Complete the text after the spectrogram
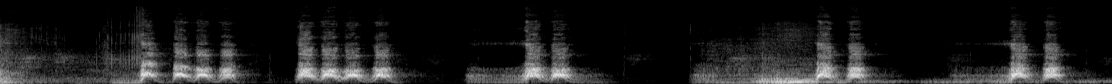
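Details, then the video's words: Red Chow Chow, a Cantonese bear dog, barking in quick bursts of two to four sharp barks separated by pauses, with a low rumbling noise between some bursts. "CHOW CHOW BARKING"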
